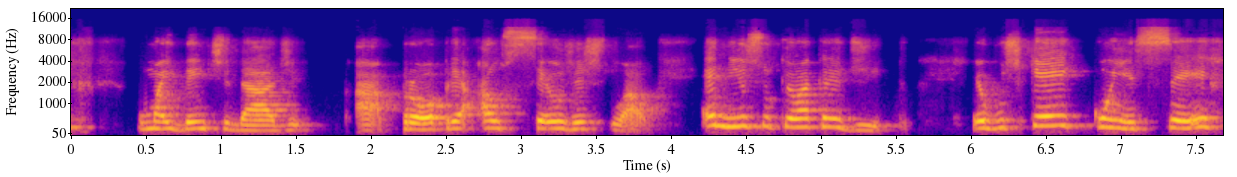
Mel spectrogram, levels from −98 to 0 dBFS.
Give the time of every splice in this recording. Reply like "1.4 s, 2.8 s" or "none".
5.9 s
